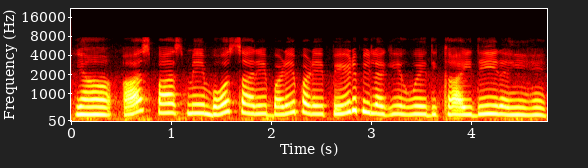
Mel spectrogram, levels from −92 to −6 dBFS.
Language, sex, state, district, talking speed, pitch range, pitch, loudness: Hindi, female, Rajasthan, Jaipur, 200 wpm, 270-315 Hz, 285 Hz, -13 LUFS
